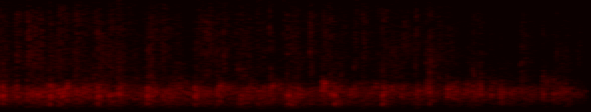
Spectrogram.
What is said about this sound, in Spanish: Dale un aplauso fuerte al Señor, si tú lo crees.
